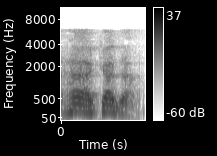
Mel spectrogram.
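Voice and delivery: ordinary talk, nothing marked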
